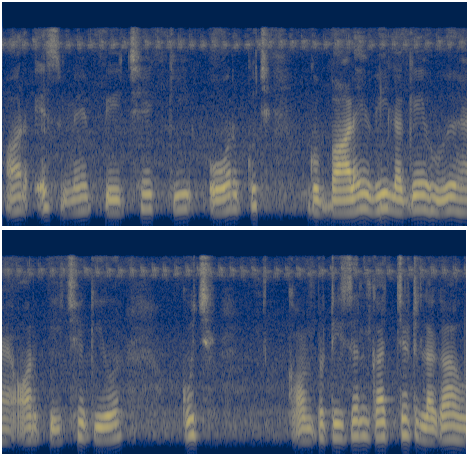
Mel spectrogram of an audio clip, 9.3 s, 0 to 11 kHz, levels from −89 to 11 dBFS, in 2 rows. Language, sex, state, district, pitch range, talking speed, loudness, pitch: Hindi, male, Uttar Pradesh, Jalaun, 140-175 Hz, 140 wpm, -24 LUFS, 155 Hz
